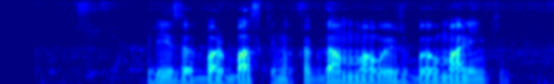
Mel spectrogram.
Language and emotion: Russian, neutral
